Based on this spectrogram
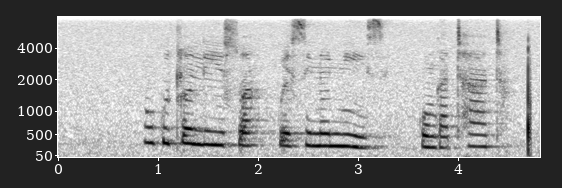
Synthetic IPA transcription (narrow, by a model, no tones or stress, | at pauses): uk̬ʼut͡ɬʼoliswak̬ʼwesinonisi̥ | k̬uŋɡʱatʰaːtʰḁ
